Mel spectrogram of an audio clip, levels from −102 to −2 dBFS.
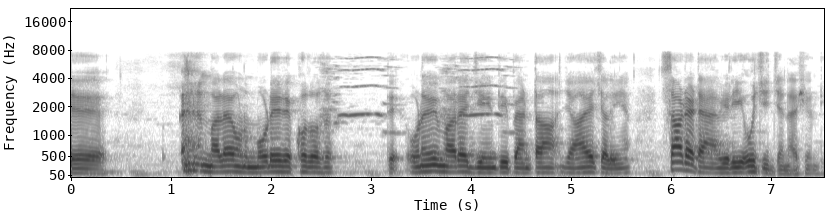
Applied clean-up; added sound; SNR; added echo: none; Squeak; 18 dB; none.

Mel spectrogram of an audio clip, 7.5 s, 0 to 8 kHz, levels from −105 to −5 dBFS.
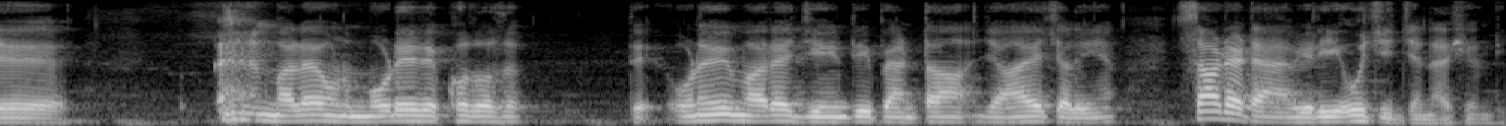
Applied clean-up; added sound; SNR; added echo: none; none; none; none.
